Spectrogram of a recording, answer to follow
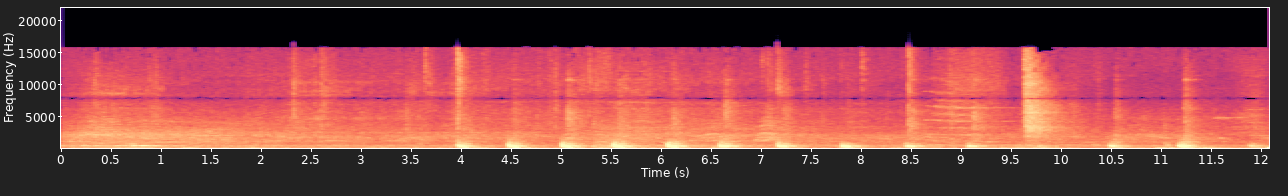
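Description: Thin plastic wrapping around a smartphone rustling and crinkling as the phone is worked out of it. In the second half the crinkles come in a regular run, about two a second.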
